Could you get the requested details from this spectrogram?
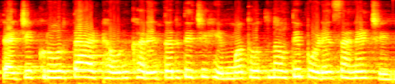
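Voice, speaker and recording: Woman storyteller, fairly high voice, long reverb; steady expressive read. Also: fairly quick. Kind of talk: scripted story narration.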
